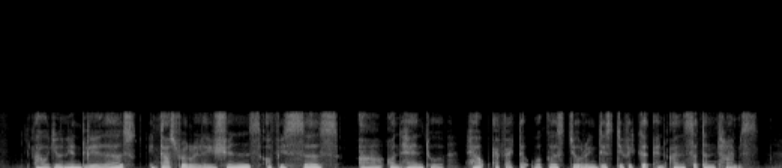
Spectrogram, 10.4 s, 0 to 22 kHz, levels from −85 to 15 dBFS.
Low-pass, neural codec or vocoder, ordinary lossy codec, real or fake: 7.2 kHz; vocoder, 22.05 kHz, 80 mel bands, WaveNeXt; none; fake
